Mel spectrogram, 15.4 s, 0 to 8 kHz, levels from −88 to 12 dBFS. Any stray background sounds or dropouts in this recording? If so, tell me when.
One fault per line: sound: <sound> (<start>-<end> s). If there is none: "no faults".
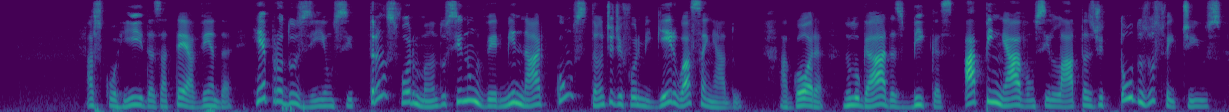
no faults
